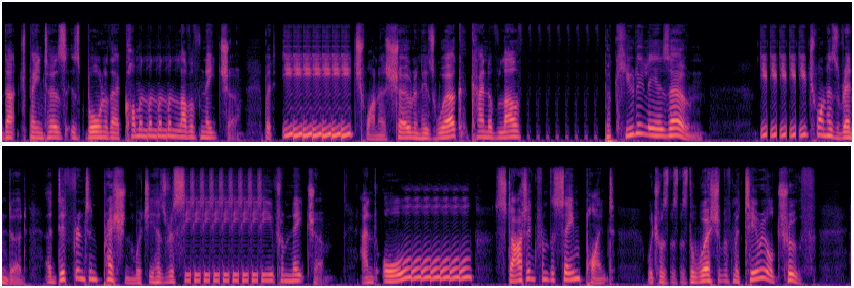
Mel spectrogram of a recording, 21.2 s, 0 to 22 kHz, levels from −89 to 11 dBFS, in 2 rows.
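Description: A run of compressed frames was sent repeatedly, so the decoder replays the same 120 ms block in a stutter of repeated frames at 1.81–2.17, 3.63–4.35, 6.55–7.51, 9.55–10.03, 12.97–13.93, 15.73–16.45 and 18.97–19.21 s, stretching the speech by 240 to 960 ms each time.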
